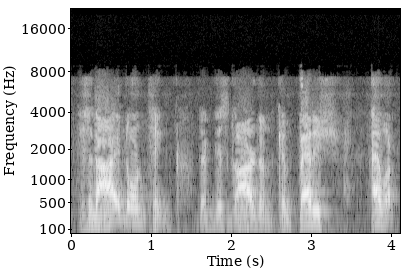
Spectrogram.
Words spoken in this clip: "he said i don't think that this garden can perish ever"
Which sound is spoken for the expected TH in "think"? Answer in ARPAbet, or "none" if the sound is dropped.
T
